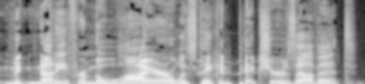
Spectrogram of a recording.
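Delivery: ordinary talk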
